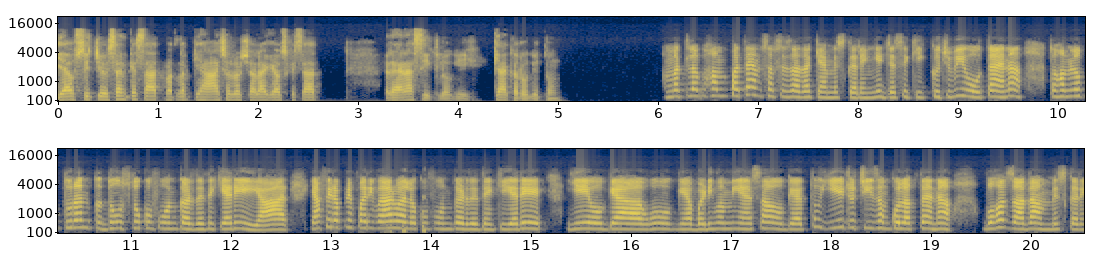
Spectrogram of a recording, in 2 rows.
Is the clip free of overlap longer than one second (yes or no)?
yes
